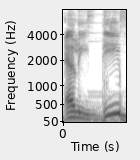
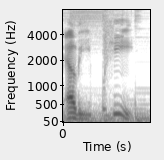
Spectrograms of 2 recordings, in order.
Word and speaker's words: L.E.P.: Game said LED boys rather than L.E.P.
